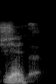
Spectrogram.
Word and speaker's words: Shiva: So, one of these gods that was fighting was a Hindu god, Shiva. I believe it's Shiva. – Yeah. – Not Shiva. – Yes. – Shiva, I believe is correct pronunciation.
